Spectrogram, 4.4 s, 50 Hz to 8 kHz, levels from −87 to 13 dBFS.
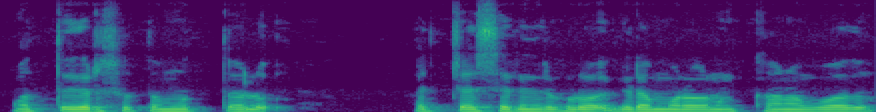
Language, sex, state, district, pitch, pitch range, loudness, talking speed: Kannada, male, Karnataka, Koppal, 140 Hz, 135-140 Hz, -16 LUFS, 95 wpm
